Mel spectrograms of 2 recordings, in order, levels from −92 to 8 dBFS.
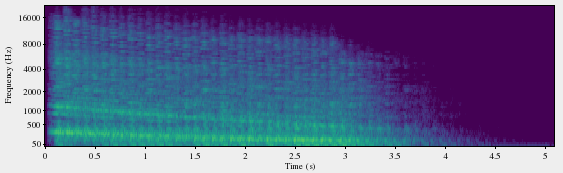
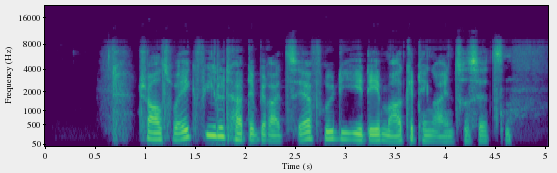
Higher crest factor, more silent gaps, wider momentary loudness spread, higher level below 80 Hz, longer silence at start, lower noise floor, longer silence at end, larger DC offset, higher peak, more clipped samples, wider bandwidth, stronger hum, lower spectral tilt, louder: about the same, 16 dB vs 20 dB; neither; about the same, 9 LU vs 8 LU; first, -44 dBFS vs -68 dBFS; second, 0.05 s vs 0.6 s; first, under -90 dBFS vs -62 dBFS; first, 1.5 s vs 0.2 s; neither; second, -14 dBFS vs -4 dBFS; neither; first, over 20 kHz vs 9.4 kHz; neither; first, -6 dB/octave vs -4 dB/octave; second, -30 LUFS vs -23 LUFS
